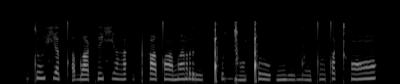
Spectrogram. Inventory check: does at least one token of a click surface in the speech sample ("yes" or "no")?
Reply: yes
